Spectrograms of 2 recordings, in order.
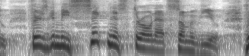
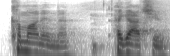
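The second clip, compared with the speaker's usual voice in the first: gentle welcome; 8 semitones lower, faster than usual. Acted. Welcoming the mocking friend home.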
